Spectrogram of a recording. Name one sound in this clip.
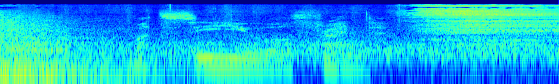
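A raven caws harshly.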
